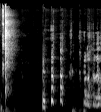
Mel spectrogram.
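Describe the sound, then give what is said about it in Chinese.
A beer bottle is cracked open with a sharp, hissing burst of fizz at the start, followed by short rhythmic bursts of laughter and voices chattering. “我觉得我最近好累哦，所以我必须要开一瓶啤酒。”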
